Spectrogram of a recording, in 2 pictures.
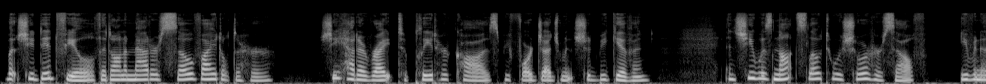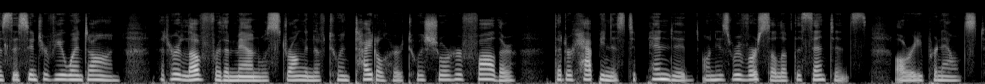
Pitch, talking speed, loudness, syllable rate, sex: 210 Hz, 205 wpm, -21 LUFS, 5.8 syllables/s, female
